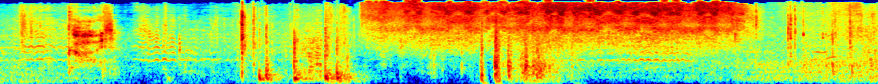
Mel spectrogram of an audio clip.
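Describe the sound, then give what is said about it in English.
A spray device called a lightweight forward area air device unit lets out one steady, bright hiss lasting about three seconds. Brief voices and clattering noises come just before and during the spray. “Lightweight forward area air device unit.”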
